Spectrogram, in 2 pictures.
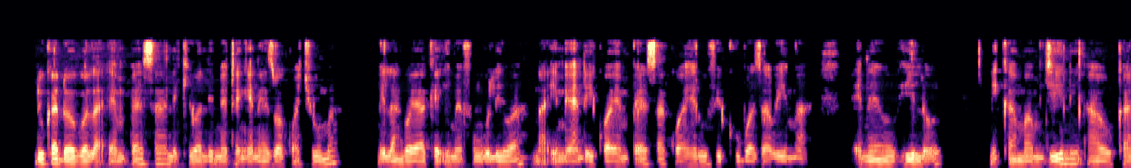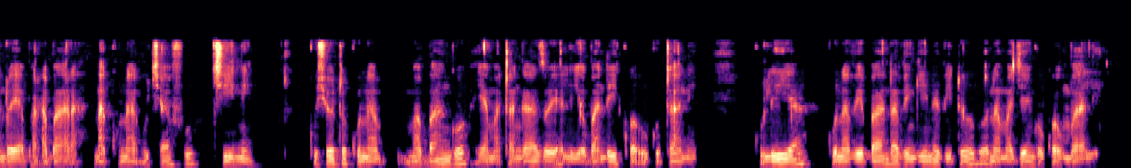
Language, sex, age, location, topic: Swahili, female, 18-24, Kisumu, finance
